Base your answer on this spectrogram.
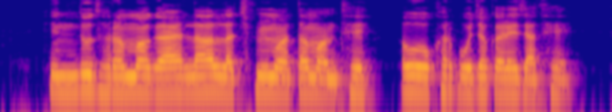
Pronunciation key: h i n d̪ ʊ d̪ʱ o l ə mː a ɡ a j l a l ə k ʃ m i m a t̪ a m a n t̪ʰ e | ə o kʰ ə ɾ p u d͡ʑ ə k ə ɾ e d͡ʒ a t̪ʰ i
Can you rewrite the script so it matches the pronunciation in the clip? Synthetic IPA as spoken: h i n d̪ u d̪ʱ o ɾ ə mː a ɡ a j l a l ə k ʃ m i m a t̪ a m a n t̪ʰ e | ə o kʰ ə ɾ p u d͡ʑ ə k ə ɾ e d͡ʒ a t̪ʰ e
